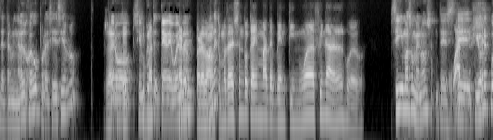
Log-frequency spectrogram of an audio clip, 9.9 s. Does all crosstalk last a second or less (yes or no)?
no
